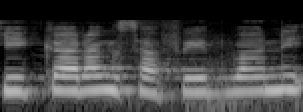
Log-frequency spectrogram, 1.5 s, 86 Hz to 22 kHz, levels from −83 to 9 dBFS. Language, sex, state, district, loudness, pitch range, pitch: Hindi, female, Bihar, Saharsa, -25 LUFS, 235-255 Hz, 245 Hz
